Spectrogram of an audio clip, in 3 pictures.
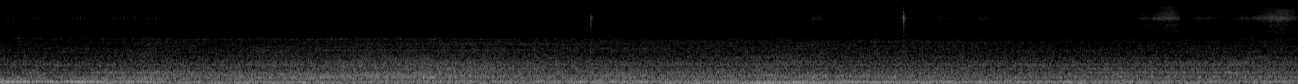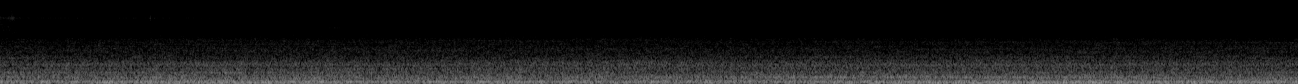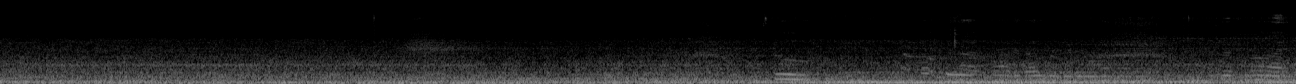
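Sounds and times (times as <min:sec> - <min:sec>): road noise: 0:00.0 - 0:16.0, 0:25.7 - 0:38.9
truck engine drone: 0:00.0 - 0:38.9.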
